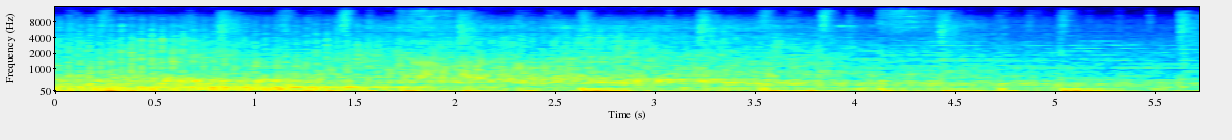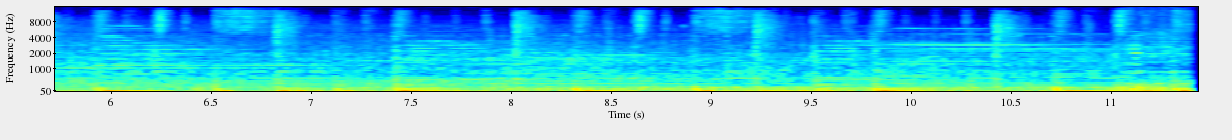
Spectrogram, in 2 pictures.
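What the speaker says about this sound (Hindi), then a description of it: "देखिए हेलीकॉप्टर से जब हम जा रहे हैं" A helicopter's steady rotor chop and engine roar fill the scene continuously, loud and close, as if heard from inside the cabin in flight on the way to Kedarnath.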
